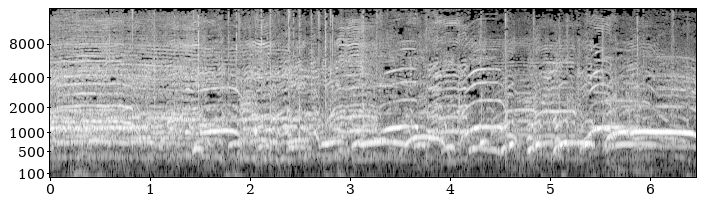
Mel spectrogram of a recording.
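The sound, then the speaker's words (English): Crowd cheering, with many overlapping whoops and excited shouts whose voices swoop up and down in pitch. The lively din stays at a fairly constant loudness throughout. “Well, the audience got a real kick out of that. They always love it when we trash Windows.”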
